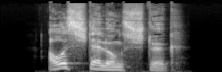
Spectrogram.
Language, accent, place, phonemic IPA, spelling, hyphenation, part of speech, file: German, Germany, Berlin, /ˈaʊ̯sʃtɛlʊŋsˌʃtʏk/, Ausstellungsstück, Aus‧stel‧lungs‧stück, noun, De-Ausstellungsstück.ogg
- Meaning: exhibit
